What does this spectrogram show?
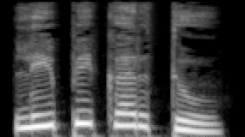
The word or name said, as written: ಲಿಪಿಕರ್ತು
